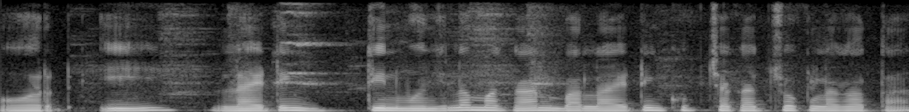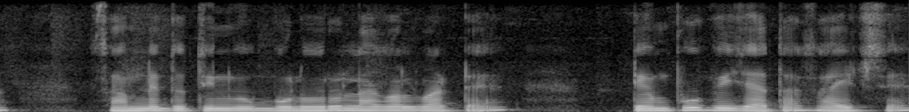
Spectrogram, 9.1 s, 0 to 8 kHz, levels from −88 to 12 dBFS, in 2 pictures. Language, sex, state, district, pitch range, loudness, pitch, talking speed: Bhojpuri, male, Bihar, East Champaran, 130-150 Hz, -17 LUFS, 140 Hz, 145 wpm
